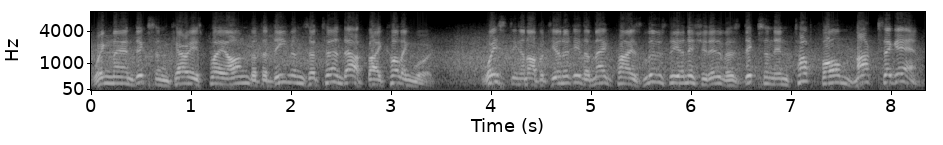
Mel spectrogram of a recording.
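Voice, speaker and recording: A man giving brisk, formal sports commentary in an old newsreel, from Australia. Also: high-pitched, expressive. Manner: brisk, formal announcer delivery. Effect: old newsreel recording. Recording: dull lo-fi old film soundtrack with hiss.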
